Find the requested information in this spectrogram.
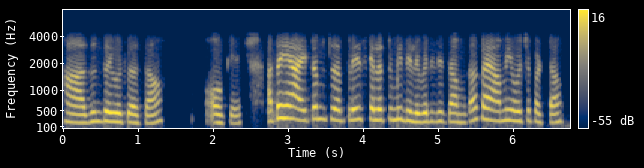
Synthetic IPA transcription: ɦãd͡zuːnt̪əjʋət͡səəsa | okeat̪ãɦeajʈəmspleskeləɾt̪um̤iːɖiliʋəɾiːd̪it̪aːmkakajamiːot͡ɕepəɽ̚t̪a

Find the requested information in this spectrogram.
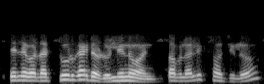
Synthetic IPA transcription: t̪esleɡʌɾd̪aʈuɽɡajɖɦʌɾulinubʱʌnt͡sʰʌ̥t̪ʌpãlʌleksʌɦd͡zilo

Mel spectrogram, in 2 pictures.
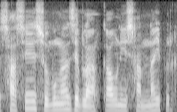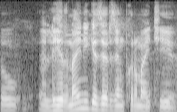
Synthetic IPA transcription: sasesubuŋazeblakawnisanːajpʰɯɾkʰɯw | liɾnajniɡezeɾzɯŋpʰɯɾmajtʰiɯ

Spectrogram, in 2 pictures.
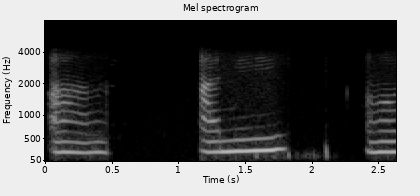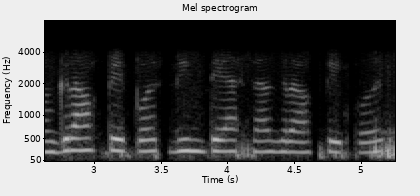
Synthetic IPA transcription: ã | ani | ɡɾafpepəɾsd̪int̪easaɡɾafpepəɾs

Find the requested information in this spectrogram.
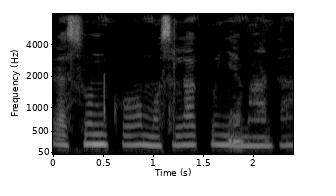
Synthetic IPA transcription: ɾasunkɔmɔslakuɲɛmad̪a

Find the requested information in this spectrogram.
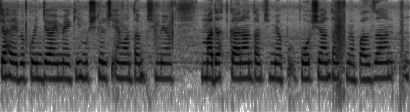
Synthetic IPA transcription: t͡ʃaːɦeːbikʊnʲd͡ʒaːimẽkimʊʃkɪlt͡ʃʰiẽʋãːt̪ɐmt͡ʃʰimẽː | mɐd̪ət̪kaːɾaːnt̪ɐmt͡ʃʰimẽːpoːʃaːnt̪ɐmt͡ʃʰimẽːpɐlzaːn

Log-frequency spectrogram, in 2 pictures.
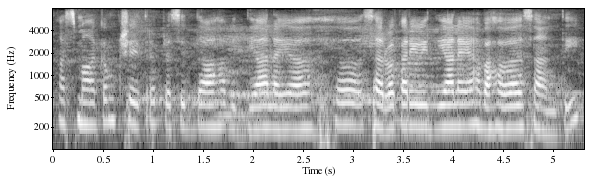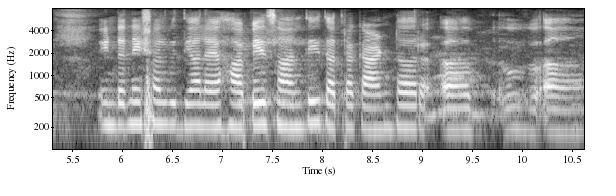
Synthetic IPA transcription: ɐsmaːkɐmkʂeːt̪ɾɐpɾɐsid̪ʱːaːɦɐ̆ʋid̪jaːlɐjɐsɐɾʋɐkaɾiʋid̪jaːlɐjɐɦɐbʱaɦɐʋɐsaːnt̪i | iɳʈɐɾneːɕnɐlʋid̪jaːlɐjɐɦaːpesaːnt̪it̪ɐt̪ɾɐkaːɳʈɐɾ

